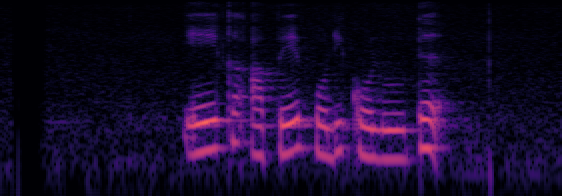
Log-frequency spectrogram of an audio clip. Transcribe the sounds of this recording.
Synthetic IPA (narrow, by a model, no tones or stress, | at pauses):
eːkəʔapeːpoɖikoluːʈə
